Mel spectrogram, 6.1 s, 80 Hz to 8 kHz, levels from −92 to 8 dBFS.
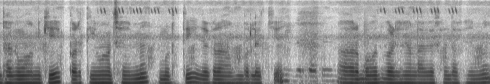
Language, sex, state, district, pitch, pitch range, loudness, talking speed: Maithili, male, Bihar, Begusarai, 130 Hz, 130-140 Hz, -17 LUFS, 165 wpm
